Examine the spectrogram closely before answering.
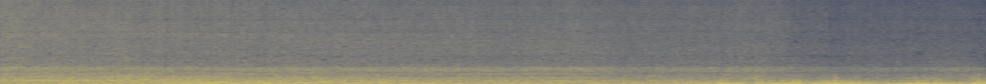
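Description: Propeller engines of a turboprop transport plane running as it taxis, a steady hum with a whine. From about seven seconds wind buffets the microphone with gusty rumbling.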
